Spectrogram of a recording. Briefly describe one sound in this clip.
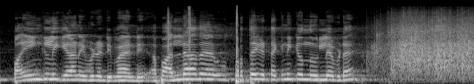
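A man sings loudly.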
